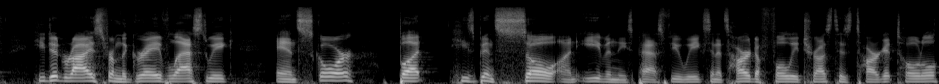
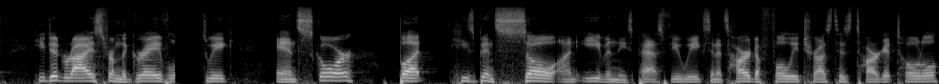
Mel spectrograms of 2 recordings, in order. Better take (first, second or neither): first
